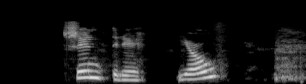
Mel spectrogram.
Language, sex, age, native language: Icelandic, male, 9, Icelandic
